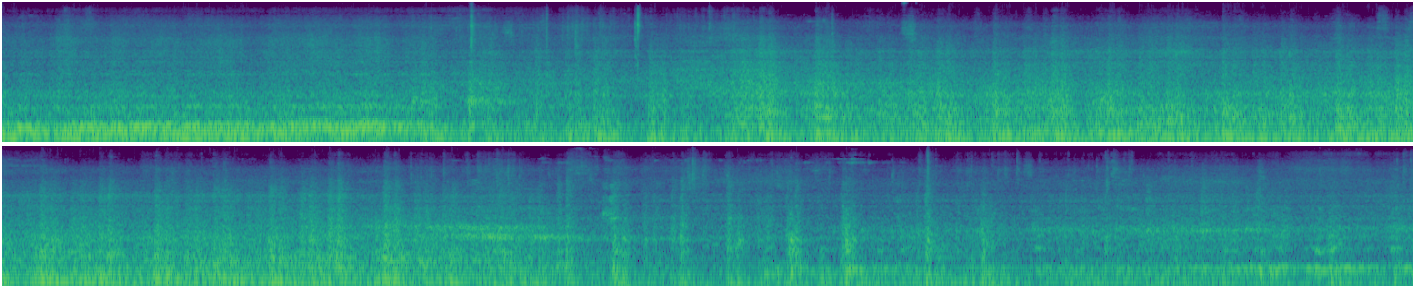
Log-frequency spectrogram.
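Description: Keihan Main Line limited express electric train running between stations, heard from inside the car: a steady rumble of wheels on rail with scattered clicks from rail joints. A low hum from the running gear fades about four seconds in and comes back near the end.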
